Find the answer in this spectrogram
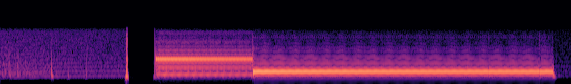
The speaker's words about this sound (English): Got three air, standby for tones.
